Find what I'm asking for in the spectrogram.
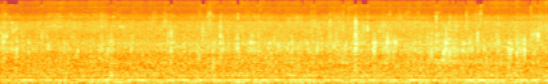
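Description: Quiet, continuous bubbling of water boiling in a small bowl, a soft steady simmer with faint pops and no voices.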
